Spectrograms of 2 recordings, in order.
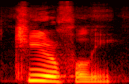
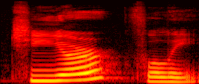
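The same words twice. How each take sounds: First: Said in the usual way. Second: Cheerfully drawn out slowly, syllable by syllable; slow careful model word. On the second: Shown as a demonstration. Teacher slowly models Cheerfully for her students. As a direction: say Cheerfully slowly so the class can copy. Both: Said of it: "It has more than one syllable".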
